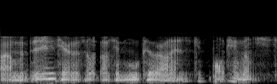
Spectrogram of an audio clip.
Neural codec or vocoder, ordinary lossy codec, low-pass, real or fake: autoencoder, 44.1 kHz, a latent of 192 numbers a frame, MeloTTS; AAC, 24 kbps; 3.6 kHz; fake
